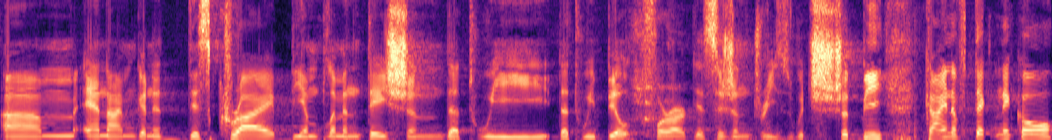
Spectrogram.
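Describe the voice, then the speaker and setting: With a Quebec accent, a man talks in a fairly high pitch at a moderate pace, his intonation lively and hardly any pauses, in a dry, close sound with no echo over noticeable background noise. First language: French. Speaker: software engineer. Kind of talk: tech talk presentation. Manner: hesitant, many fillers.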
